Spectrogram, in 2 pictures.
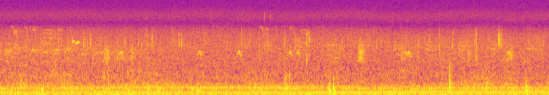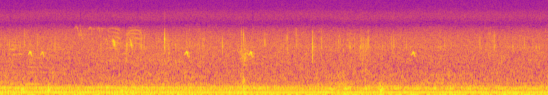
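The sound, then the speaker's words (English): A foraging flock of several birds in a tree calls softly and often, with scattered short squabbling notes as they fight among themselves, over a steady low hum, one sharper call standing out near the start. “circling from underneath a tree in which there's a foraging flock of several birds. And they are calling softly and often fighting among themselves.”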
